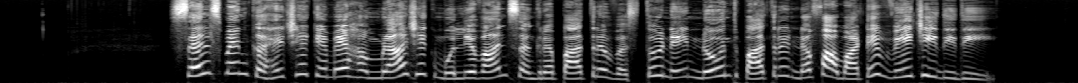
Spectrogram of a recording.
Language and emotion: Gujarati, happy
